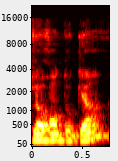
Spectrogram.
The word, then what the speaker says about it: Laurent Doguin: So my name is Laurent Doguin. That would be the French pronunciation.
